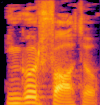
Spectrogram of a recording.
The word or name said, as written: ingorfato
